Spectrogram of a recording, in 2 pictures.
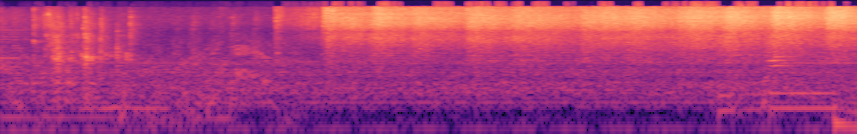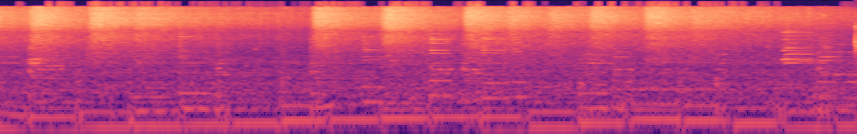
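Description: A sustained spray of butter hisses onto a hot waffle iron, starting after a quiet moment and continuing steadily, layered with a low sizzle from the hot surface, close by.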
